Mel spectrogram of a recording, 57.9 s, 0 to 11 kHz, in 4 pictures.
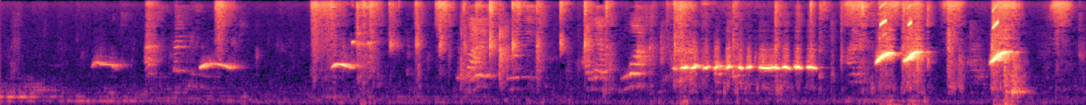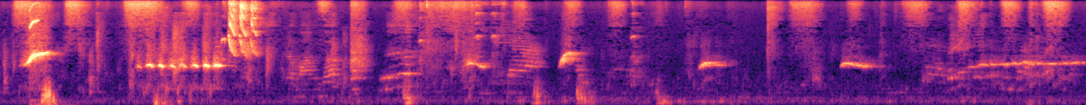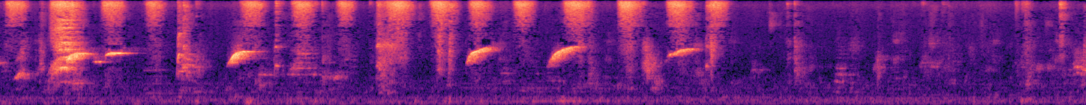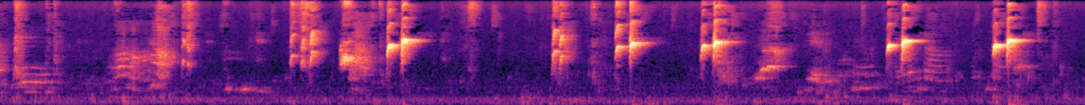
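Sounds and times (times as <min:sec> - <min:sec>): bird singing whistled notes: 0:04.4 - 0:05.0, 0:11.7 - 0:12.4, 0:13.2 - 0:13.6, 0:14.8 - 0:15.3, 0:30.0 - 0:30.8, 0:56.7 - 0:57.2.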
